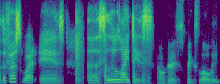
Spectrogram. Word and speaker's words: cellulitis: so it's so loose see how my first two syllable I'm flat here and then the third one I'm upsell Lou like cellulitis good so cellulite good all right not salute light okay that means like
